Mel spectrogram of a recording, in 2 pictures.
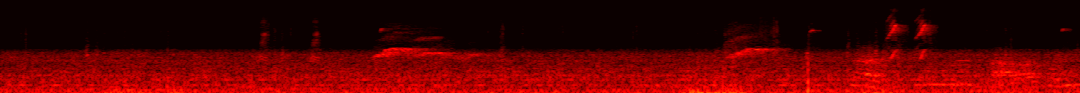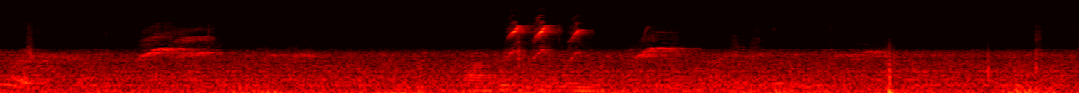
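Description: Short, thin, high calls from a Gouldian finch come in scattered bursts every second or two, over a steady hum and faint voices.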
